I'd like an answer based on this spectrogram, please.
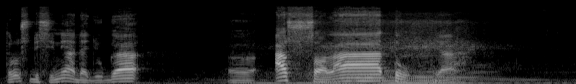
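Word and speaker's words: الصلاة: assolatu ya ya hai nah alif ram-nya alifnya dibaca lainnya tidak dibaca jadi asnah yang di jadi alif ini map lam ini tidak dibaca yang dibaca adalah ini langsung jadi ini dilewati ya para bapak dan ibu kakak di semua untuk lemnya dilewati jadi assolatu nah ini disebut sebagai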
